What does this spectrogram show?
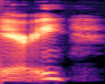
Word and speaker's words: Ari: Ary I kept saying Arya, but yeah, Ary. I don't know cuz I I I didn't listen to it, but it's Ae R I is how it's spelled.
